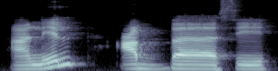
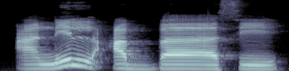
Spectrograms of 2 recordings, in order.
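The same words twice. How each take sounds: First: The n takes an i vowel and links forward. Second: The same.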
